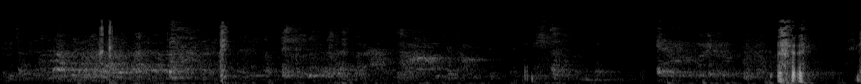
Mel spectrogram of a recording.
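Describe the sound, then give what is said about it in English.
A handful of sharp coughs break out irregularly, with a louder cluster near the end, amid murmured talking and what sounds like stifled laughter. “Sorry if I made you cough.”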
